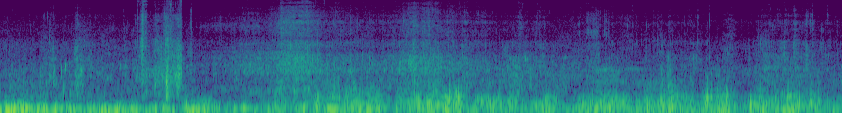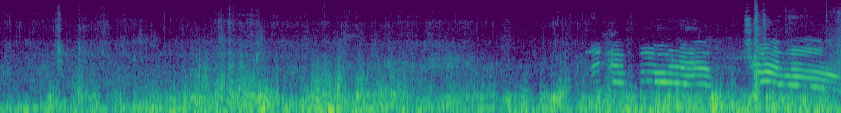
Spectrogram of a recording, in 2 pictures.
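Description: Wind buffeting the microphone, a steady low rumble, over lake water lapping at the shore. Near the end comes a quick run of short, high, falling cries.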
